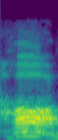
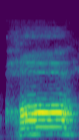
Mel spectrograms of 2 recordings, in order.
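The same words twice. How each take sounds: First: HA pitched at usual level, then falling; wrong HA. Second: HA held high and loud; corrected HA. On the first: Language teacher showing students the mistake, wrong falling HA. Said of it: "Not, not". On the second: Language teacher correcting students, high strong HA. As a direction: pitch HA well up, drawn out. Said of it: "Not, not "Ha," but "Ha". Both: Shown as a demonstration.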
